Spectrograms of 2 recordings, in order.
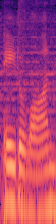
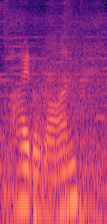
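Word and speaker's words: Eidolon: almost called them Adidelon, but that's one, that's the wrong pronunciation, and two, it's Idolon, and three, that's not what they're called in this game.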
